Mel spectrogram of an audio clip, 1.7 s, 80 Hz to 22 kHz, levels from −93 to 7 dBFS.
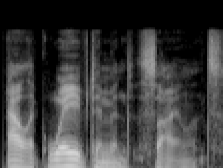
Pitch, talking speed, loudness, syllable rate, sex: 95 Hz, 180 wpm, -20 LUFS, 6.4 syllables/s, male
